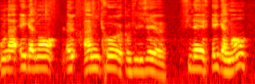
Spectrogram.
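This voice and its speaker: The mic sits a bit far from this mellow-voiced reviewer, a native French speaker presenting motorcycle gear he's unboxing, with some hiss or hum audible. His pitch leans high and his intonation stays fairly even, while his unscripted remarks come in hesitant bits punctuated by stretched-out "euhs."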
